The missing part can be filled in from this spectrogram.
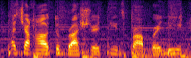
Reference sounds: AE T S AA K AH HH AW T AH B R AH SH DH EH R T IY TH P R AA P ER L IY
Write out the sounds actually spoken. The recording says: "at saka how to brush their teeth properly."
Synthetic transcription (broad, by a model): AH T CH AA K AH HH AW T AH B R AH SH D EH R T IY S P R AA P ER L IY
